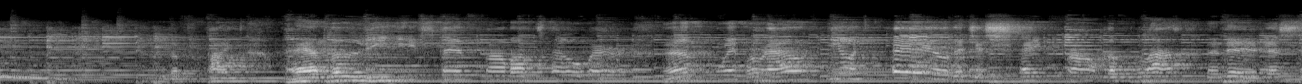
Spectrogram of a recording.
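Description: Live rock band playing: a flute melody with bending, trilling notes over guitar, keyboards, bass and drums, heard from the audience in a concert hall.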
